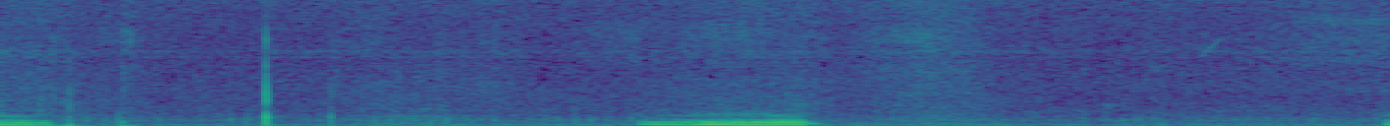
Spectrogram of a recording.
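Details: Domestic cat snoring while asleep on a person's bed indoors in a multi-cat home; quiet breathing noise, then a louder rasping, tonal snore lasting under a second, with soft rustles around it.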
